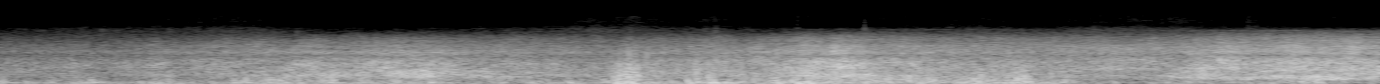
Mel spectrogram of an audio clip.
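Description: Aircraft taking off, its engine noise swelling steadily louder, with wind buffeting the microphone.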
